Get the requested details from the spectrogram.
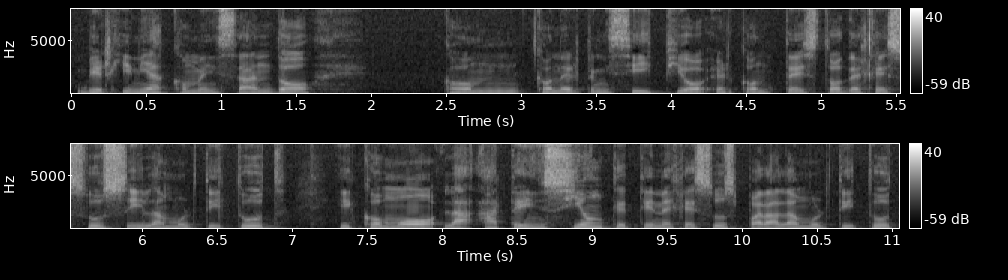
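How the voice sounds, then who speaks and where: A man's voice: medium pitch, slow, a little mellow. A man who is a priest, leading a prayer and explaining a Bible passage in an earnest, teaching way. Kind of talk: prayer and homily.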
